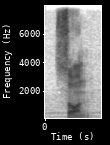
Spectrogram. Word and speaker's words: son: are son and istan son like song without the G and aan think of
